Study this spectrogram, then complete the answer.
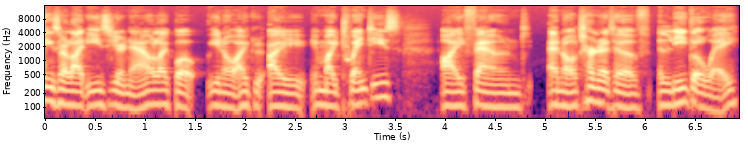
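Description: A fairly low-pitched man at a moderate pace, with fairly even intonation, on a very clean recording with a silent background. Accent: Irish. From Ireland. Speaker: YouTuber and author. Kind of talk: interview.

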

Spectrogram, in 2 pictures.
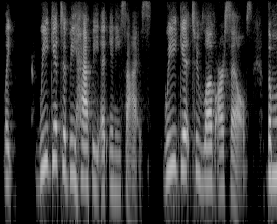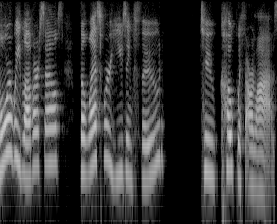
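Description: At a moderate pace, a woman speaks with lively intonation and fairly high pitch. It is an ordinary speaking voice. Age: 40s. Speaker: life coach. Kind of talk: casual chat.

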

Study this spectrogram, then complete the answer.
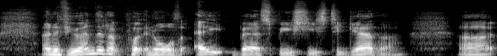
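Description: Talking fairly quickly, a man speaks with an English accent. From England. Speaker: conservation ecologist. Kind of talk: casual interview.

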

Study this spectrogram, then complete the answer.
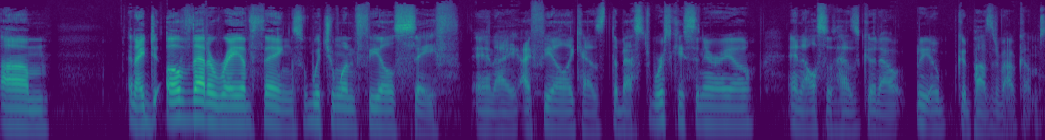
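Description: A man with an American accent uses a normal speaking voice at medium pitch, with fairly even intonation and a moderate pace. His loudness swings a lot, and the background is quiet. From North Dakota, US Midwest. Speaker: media executive. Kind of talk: casual interview.

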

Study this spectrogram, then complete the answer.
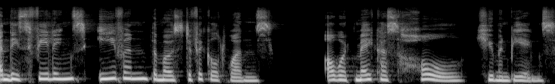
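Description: A fairly high, somewhat breathy woman's voice with a dark, mellow tone, moderate pace and ordinary pitch variation, dry and close with no echo in a very clean recording with a silent background. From South Africa. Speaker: psychologist podcast host. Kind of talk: reflective talk.

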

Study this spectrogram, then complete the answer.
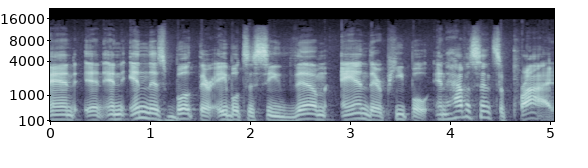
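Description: An unremarkable speaking voice from a man with an American accent, medium pitch, ordinary pitch variation, very even loudness, a moderate pace and hardly any pauses. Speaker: author and former politician. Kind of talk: interview. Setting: TV studio.

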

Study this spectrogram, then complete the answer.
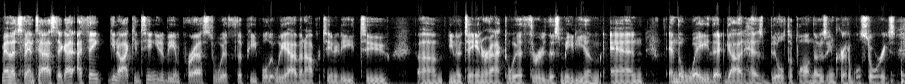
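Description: With a Southern US accent, a man speaks at a moderate pace in a very deep, low pitch, with ordinary pitch variation and very even loudness. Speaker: podcast co-host, ministry leader. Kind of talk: casual chat.

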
